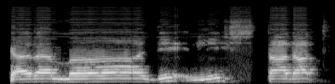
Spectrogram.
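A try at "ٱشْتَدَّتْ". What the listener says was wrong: تدت نہیں تد دت دال کو دو بار پڑھو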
